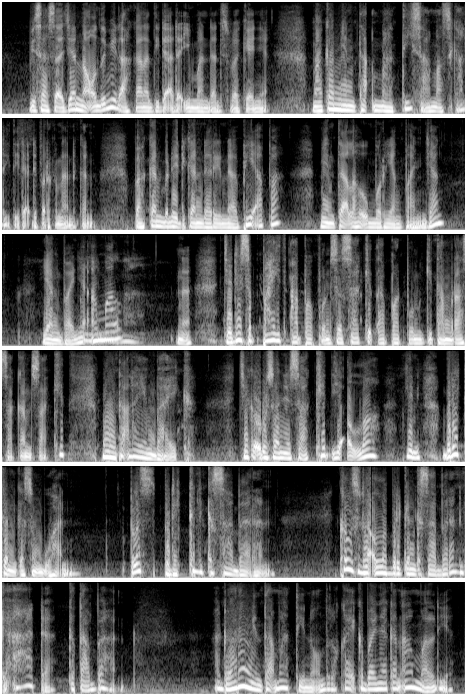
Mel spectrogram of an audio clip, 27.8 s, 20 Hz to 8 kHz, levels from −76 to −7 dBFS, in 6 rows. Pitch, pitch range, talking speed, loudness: 125 Hz, 105-160 Hz, 150 wpm, -12 LUFS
